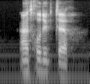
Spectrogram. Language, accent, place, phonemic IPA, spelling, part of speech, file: French, France, Lyon, /ɛ̃.tʁɔ.dyk.tœʁ/, introducteur, noun, LL-Q150 (fra)-introducteur.wav
- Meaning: introducer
